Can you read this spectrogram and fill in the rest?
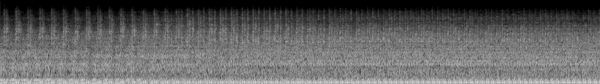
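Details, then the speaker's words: Free Troy-Bilt riding mower, possibly weak starter: steady even low small-engine rumble with no misses or hunting; runs healthy, though belt smells burning, likely wrong belt; normal running. "There it is. So yeah, it runs and moves."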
